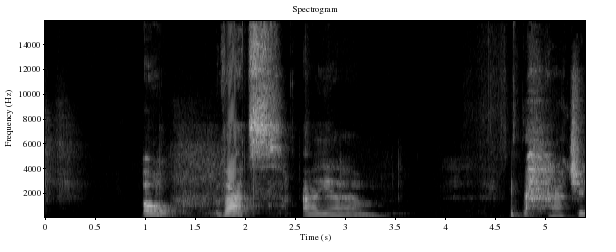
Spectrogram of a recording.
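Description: A young woman speaks in surprise nearby.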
